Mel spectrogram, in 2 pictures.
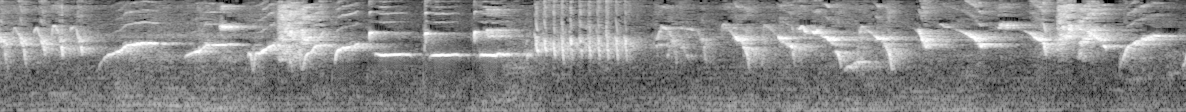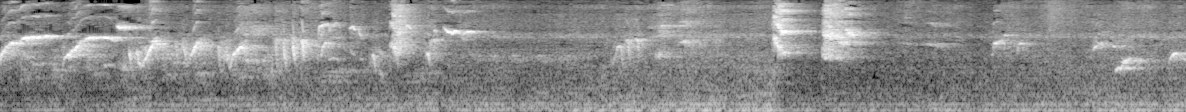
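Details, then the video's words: Lure song of a canary, meant to trigger other birds into answering: continuous fast chirped sweeps and trills, a brief steady whistle early on, phrases tumbling about four per second, low background hum. "PANCINGAN BURUNG KENARI GACOR"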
